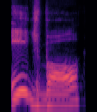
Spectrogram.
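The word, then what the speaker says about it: IJBOL: the internet is pushing i-j-b-o-l pronounced each Bowl it means I just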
